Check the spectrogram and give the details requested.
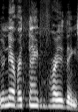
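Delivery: play-acted very high, furious angry yell. Recalling complaining about dinner as a child, imitating the father's angry yell. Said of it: "My dad was angry and he yelled at me".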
